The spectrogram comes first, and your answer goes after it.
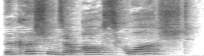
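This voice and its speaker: A woman voicing a gentle mother bear with a soft, low voice. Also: fairly even intonation, slow, distant mic. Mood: surprised. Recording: roomy echo.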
